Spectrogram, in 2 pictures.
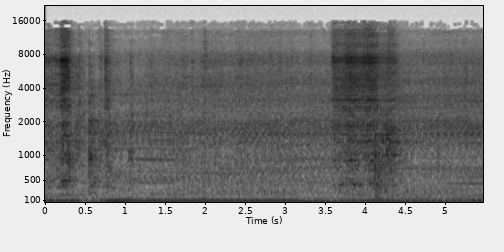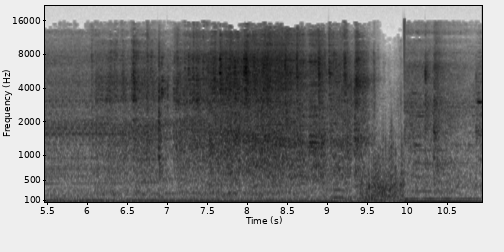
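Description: Forklift engine running steadily with a low drone as its long forks draw back out from under a pallet of sod set on a trailer, with a few knocks near the start.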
